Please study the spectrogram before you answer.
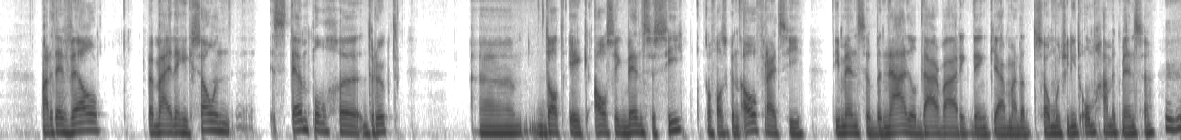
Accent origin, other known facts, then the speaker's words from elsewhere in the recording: Amsterdam, North Holland, Netherlands; Nou, ik ben in Amsterdam-Zuidoost opgegroeid. Vooral in de jaren 90 was het toch een hele spannende plek.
